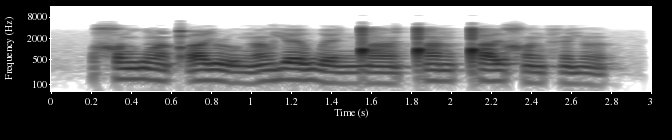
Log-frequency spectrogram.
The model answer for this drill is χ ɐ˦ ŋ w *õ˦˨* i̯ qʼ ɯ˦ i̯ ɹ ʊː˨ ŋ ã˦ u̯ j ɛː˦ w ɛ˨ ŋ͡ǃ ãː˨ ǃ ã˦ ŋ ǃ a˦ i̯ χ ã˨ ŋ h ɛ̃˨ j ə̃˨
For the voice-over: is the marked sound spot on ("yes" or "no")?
yes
